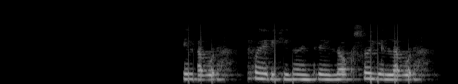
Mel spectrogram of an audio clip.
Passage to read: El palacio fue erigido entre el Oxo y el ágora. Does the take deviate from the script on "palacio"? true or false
true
